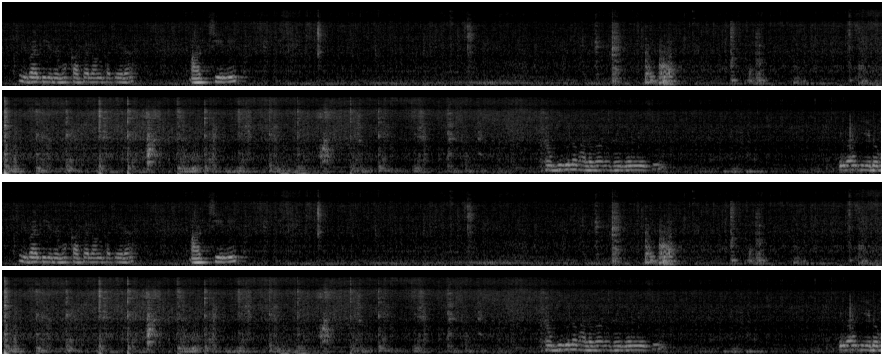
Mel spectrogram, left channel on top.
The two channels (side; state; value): both; identical; correlation 1.00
